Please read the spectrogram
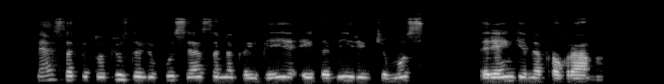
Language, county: Lithuanian, Šiauliai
